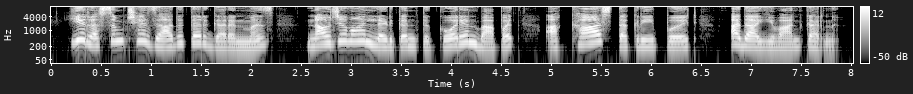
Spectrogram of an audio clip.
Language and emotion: Kashmiri, neutral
